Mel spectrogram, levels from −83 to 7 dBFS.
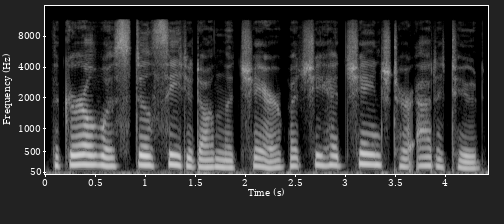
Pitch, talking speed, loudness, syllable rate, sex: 180 Hz, 190 wpm, -18 LUFS, 4.5 syllables/s, female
